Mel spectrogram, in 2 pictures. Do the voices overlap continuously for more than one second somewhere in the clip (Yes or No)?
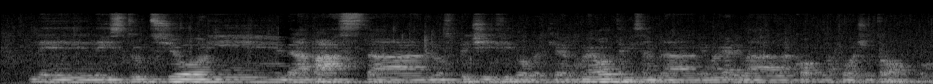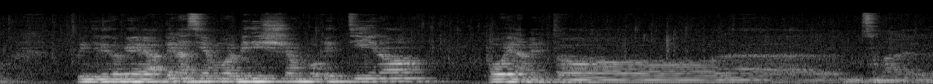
No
